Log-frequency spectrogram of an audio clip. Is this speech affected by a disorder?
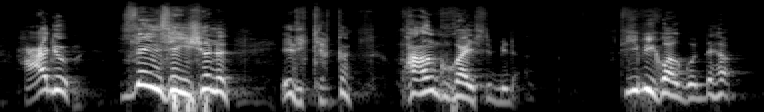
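Yes: cerebral palsy.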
